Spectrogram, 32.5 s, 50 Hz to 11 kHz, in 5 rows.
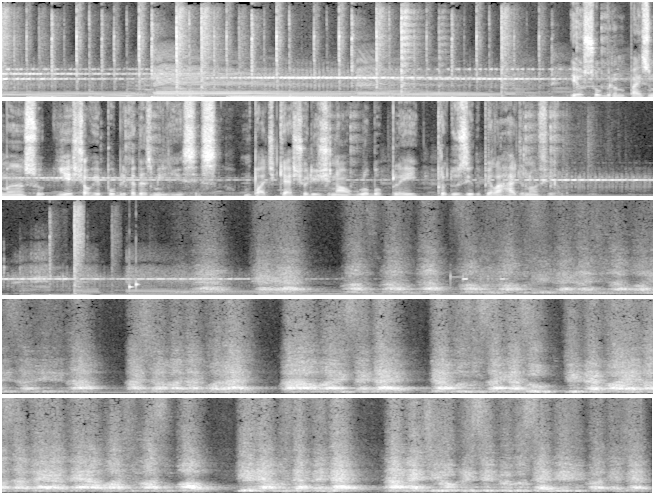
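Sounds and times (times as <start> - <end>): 
brief low musical tone: 0.8 - 21.4
speech: 5.7 - 12.3
large group of military police cadets chanting a battle cry at graduation in Rio de Janeiro: 14.8 - 32.5.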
